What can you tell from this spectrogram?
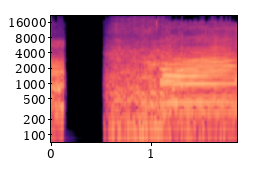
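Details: Five-month-old Sahiwal bull calves at a Kurigram cattle market, April 2025; after a brief silence a steady, even-pitched moo rises and holds, rich in overtones, over faint background noise.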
